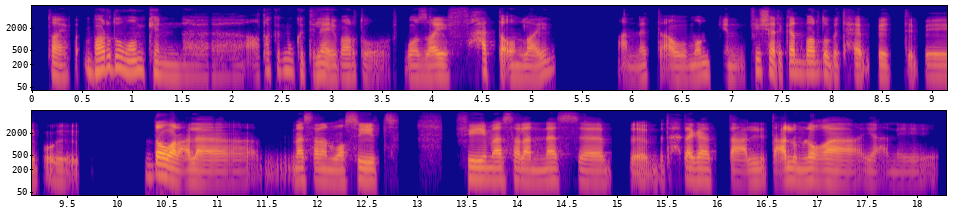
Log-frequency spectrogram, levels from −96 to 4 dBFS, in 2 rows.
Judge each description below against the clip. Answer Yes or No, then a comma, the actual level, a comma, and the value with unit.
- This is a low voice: Yes, low, 100 Hz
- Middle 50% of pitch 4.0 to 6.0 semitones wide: No, average, 3.2 semitones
